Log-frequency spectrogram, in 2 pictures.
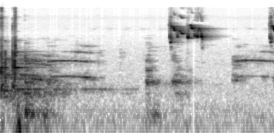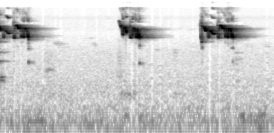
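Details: Yellow-fronted canary song in brief high, sweeping phrases repeated about every one to one and a half seconds, preceded by a lower, harsher mixed chatter and a few soft mid-pitched whistles.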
